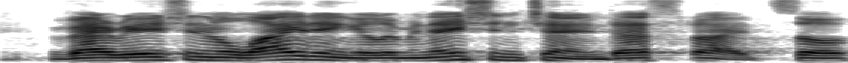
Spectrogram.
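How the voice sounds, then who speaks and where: A man with a non-native accent is heard on a very clean recording with a silent background. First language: not English. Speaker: university lecturer. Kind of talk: lecture.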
